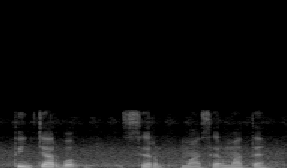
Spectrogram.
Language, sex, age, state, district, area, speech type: Santali, male, 30-45, Jharkhand, East Singhbhum, rural, spontaneous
